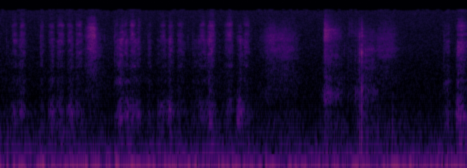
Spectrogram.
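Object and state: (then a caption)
Pencil writing on a notebook page. A mechanical pencil writes continuously on a lined page of a spiral-bound notebook lying flat on a wooden table, with an open paperback book held still under the other hand. Soft, bright scratching strokes come in quick bursts over a steady low hum.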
